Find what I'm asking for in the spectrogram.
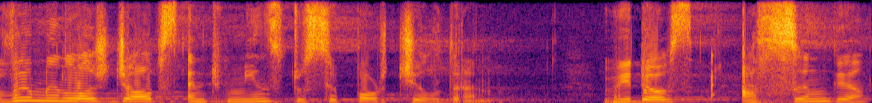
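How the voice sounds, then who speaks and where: Noticeable background noise runs under the speech. The pace is moderate, with ordinary pitch variation. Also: woman. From Ukraine. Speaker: nun. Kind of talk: conference talk. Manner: formal.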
